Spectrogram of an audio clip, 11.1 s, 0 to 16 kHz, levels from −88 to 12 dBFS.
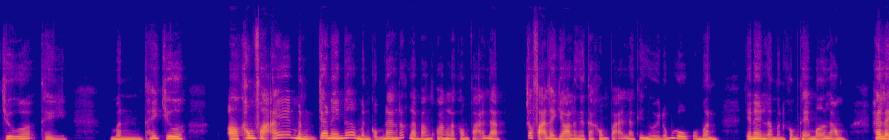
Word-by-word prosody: chưa 220 -1 0
á - - -27
thì 175 -6 -8 0.6
mình 160 -3 -1
thấy 245 +2 -3
chưa. 225 -4 +4 0.5
Ờ, 205 -1 +5
không 265 +5 +3
phải 285 +5 0
mình 230 -8 +4
cho 270 -1 +4
nên 255 0 +5
á 300 - -2
mình 185 -5 +2
cũng 215 +8 -6
đang 230 0 +2
rất 295 +1 -8
là 225 - +2
băn 195 +2 -2
khoăn 215 -1 -1
là 180 - -1
không 205 +3 -4
phải 250 +3 -6
là 190 -7 -1 0.4
có 285 - 0
phải 215 - +2
là 205 - +2
do 205 +3 0
là 195 - +1
người 170 0 -1
ta 200 - -6
không 215 0 -2
phải - - -6
là 200 -4 -4
cái 235 - 0
người 170 -6 +1
đúng 225 +10 -3
gu 225 -3 +1
của 210 - -10
mình, 175 -4 0 0.4
cho 225 - +3
nên 220 -2 +6
là 175 -2 0
mình 165 -1 -2
không 205 +4 -2
thể 205 -3 -2
mở 200 +1 +1
lòng, 170 -8 -1 0.3
hay 240 0 +5
là 200 - +5
210 Hz, 270 wpm, -21 LUFS, 185-235 Hz, 0.6 s, nên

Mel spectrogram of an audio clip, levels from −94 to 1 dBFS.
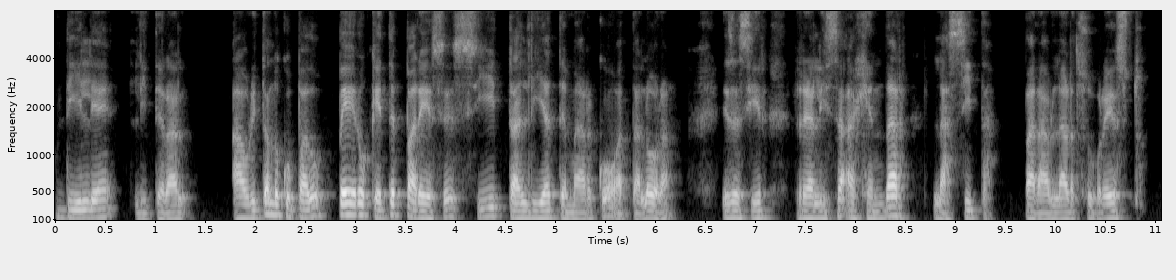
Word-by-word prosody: Dile 120 +1 -1
literal: 95 +1 -4 0.4
"Ahorita 105 +2 +1
ando 150 - +3
ocupado, 410 - 0
pero, 155 -2 +8
¿qué 115 - +1
te 155 +7 +2
parece 115 -2 +1
si 130 +1 -4
tal 110 -5 0
día, 110 +1 0
te 105 - -2
marco 95 0 -2
a - - -4
tal - - -1
hora?", - - 0 0.4
es 110 - -3
decir, 110 0 -2 0.2
realiza, 105 -1 0
agendar 110 +4 +2 0.2
la - - -3
cita 115 -1 -2 0.2
para 100 -2 +1
hablar 100 +2 -1
sobre 105 - -2
esto, 110 0 -4
110 Hz, 145 wpm, -22 LUFS, 105-120 Hz, 0.4 s, pero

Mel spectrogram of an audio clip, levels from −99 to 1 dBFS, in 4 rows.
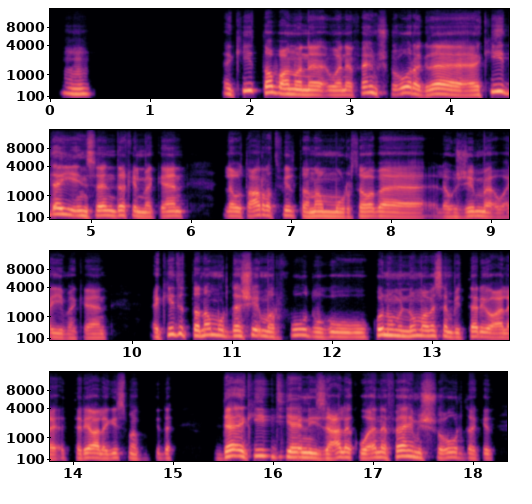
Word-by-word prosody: إمم. 175 -1 -3 1.3
أكيد 285 0 -1
طبعًا، 185 -6 +4
وأنا 150 -2 +3
وأنا 145 0 -2
فاهم 205 +3 -1
شعورك 180 0 0
ده. 150 -5 +4
أكيد 250 - 0
أي 190 -5 +4
إنسان 155 +1 +1
داخِل 155 -2 -1
مكان 140 +3 -2 0.4
لو 140 -1 -1
اتعرَّض 155 +4 -1
فيه 160 - -4
لتنمُّر 135 -3 -1
سواء 140 +2 -1
بقى 125 -2 -2
لو 125 0 -9
gym 140 +4 -2
أو 120 +1 -6
أي 130 -1 -5
مكان، 120 +1 -8 0.5
أكيد 220 - -1
التنمُّر 200 -2 +1
ده 180 0 +1
شيء 190 +2 +1
مرفوض 190 +4 -3
و 140 -2 -5 0.3
وكونهم 195 +7 +3
إن 170 -1 +1
هم 185 - 0
مثلًا 175 -3 -1
بيتّريقوا 140 +2 -1
على 125 -1 0
بيتّريقوا 140 +3 -1
على 135 -2 +1
جسمك 140 -4 -7
وكده، 120 - -10 0.4
ده 195 +11 +5
أكيد 190 -2 -2
يعني 160 -2 +6
يزعّلك 145 +3 +1
وأنا 155 +4 +1
فاهم 195 -1 +3
الشعور 155 +1 -2
ده 135 +1 -6
كده. 135 +1 -9
150 Hz, 160 wpm, -23 LUFS, 135-180 Hz, 1.3 s, يعني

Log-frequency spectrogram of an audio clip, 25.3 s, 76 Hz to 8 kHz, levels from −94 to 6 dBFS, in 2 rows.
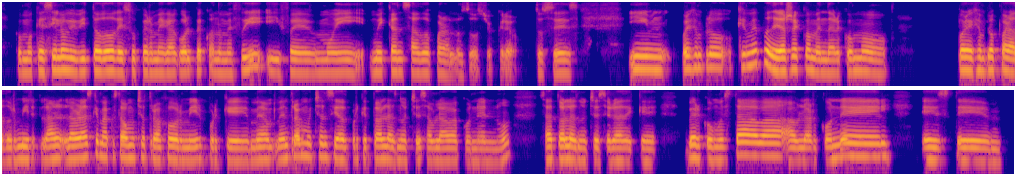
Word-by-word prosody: como 165 -1 -4
que 175 +1 +1
sí 185 +2 0
lo 190 +1 +4
viví 175 -2 +1
todo 180 0 +7
de 170 -1 +4
supermegagolpe 170 0 -1
cuando 165 - -5
me 160 0 -6
fui 185 +8 -2
y 170 -1 -4
fue 160 -1 -1
muy 165 0 -4
muy 165 0 -2
cansado 165 -2 -2
para 155 -2 -6
los 145 0 -10
2 - - -10
yo 455 - -16
creo. - - -9
Entonces, 160 -1 -5 0.6
y, 200 -1 +1 0.2
por - - +4
ejemplo, 215 +1 -1
¿qué 225 - -3
me 250 +3 +2
podrías 185 -10 +7
recomendar 170 -5 -1
como, 170 -3 -2 0.8
por 190 - +7
ejemplo, 185 0 +2
para 180 -3 +3
dormir? 175 +1 -2
La 180 +1 +1
la 180 - +2
verdad 190 +1 +6
es 200 - -2
que 235 - -1
me 205 - 0
ha 195 - -6
costado 200 -1 +1
mucho 190 0 -5
trabajo 175 0 0
dormir, 170 +1 0
porque 160 -1 -2
me 165 +1 -1
da 175 0 +1
me 175 +1 -1
entra 185 - +1
mucha 205 0 -5
ansiedad, 180 -4 +1
porque 175 -1 -6
todas 175 +1 +1
las 170 -2 -1
noches 170 0 -5
hablaba 160 0 -2
con 155 0 -10
él, 155 -1 -8
¿no? 155 - -11
O 225 - -16 0.3
sea, 175 +1 0
todas 180 0 +4
las 170 -2 +4
noches 165 0 -4
era 165 0 0
de 160 -1 -4
que, 155 -1 -6 0.3
ver 195 -1 +2
cómo 175 -2 -1
estaba, 215 +3 +3
hablar 165 0 -2
con 175 +2 -1
él, 210 -1 +1 0.3
este, 165 -2 0
170 Hz, 180 wpm, -19 LUFS, 165-190 Hz, 0.8 s, todo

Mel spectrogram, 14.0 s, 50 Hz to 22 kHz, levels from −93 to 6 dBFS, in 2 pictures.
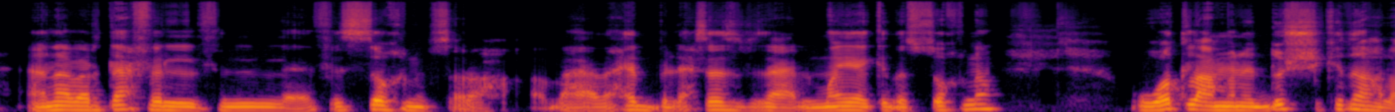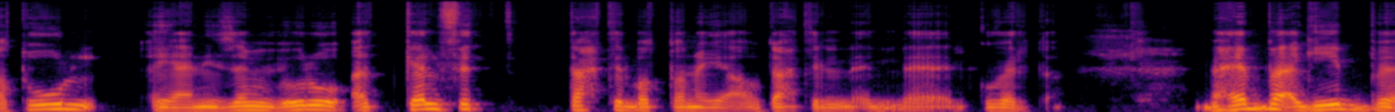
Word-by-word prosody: أنا 135 +3 +3
بارتاح 140 +3 +1
في 145 - -1
ال 130 -3 +2
في - - -8
ال 120 -1 -1
في - - -17
السُخن 135 0 +1
بصراحة، - - -10
ب - - -11
باحب 130 +3 -3
الإحساس 140 -2 -2
بتاع 115 -1 -2
المَيّة 125 +4 +2
كده 125 0 -3
السُخنة، 155 +7 -2 0.7
وأطلع 160 +2 +4
من 130 -1 +4
الدُش 145 +8 +2
كده 160 -1 -1
على 120 -6 -2
طول 160 +1 +1 0.3
يعني 115 +1 +1
زي 130 +4 +1
ما 135 - +4
بيقولوا 140 +3 +4
أتْكَلفِت 160 +7 +1 0.4
تحت 140 +1 -3
البطانية 120 -2 -1
أو - - -7
تحت - - -5
ال - - -4
ال - - -7
الcoverta. 115 -2 -6 0.7
باحب 165 +8 +4
أجيب 155 +2 +4
135 Hz, 155 wpm, -24 LUFS, 125-155 Hz, 0.7 s, وأطلع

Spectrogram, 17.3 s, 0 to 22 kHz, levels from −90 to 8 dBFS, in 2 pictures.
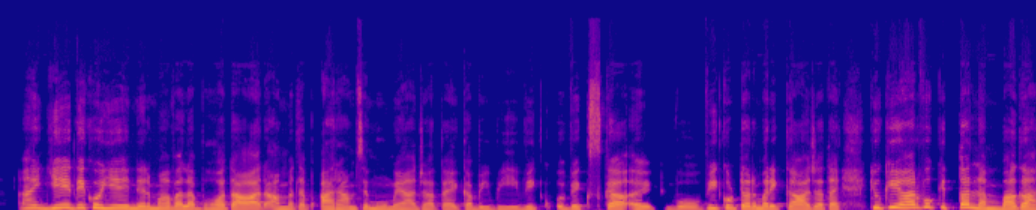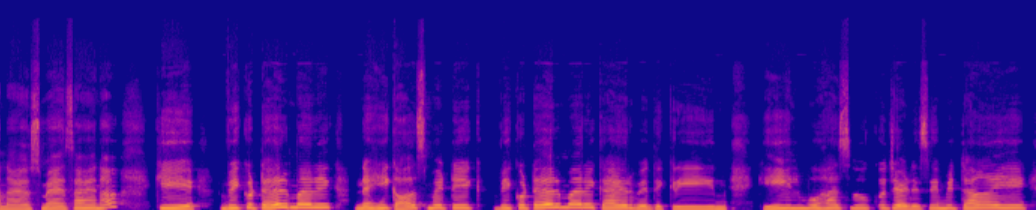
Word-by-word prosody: अ, 280 +3 -3
ये 290 +3 +2
देखो 310 +2 +2
ये 270 -2 +3
निरमा 235 0 +1
वाला 230 0 +2
बहुत 220 0 -3
आरा 185 -1 +3
मतलब 205 0 -5
आराम 210 0 0
से 245 +3 -5
मुँह 215 -2 -3
में 200 - -4
आ 180 0 -2
जाता 185 0 -7
है 175 - -5
कभी-भी 185 0 -6
विक 225 +4 -6 0.2
विक्स 250 +1 -5
का 240 - +5
अ, 220 0 -1 0.3
वो 200 -2 -4
विको 265 +1 +1
टर्मरिक 240 -1 +1
का 235 - +1
आ 210 - +3
जाता 215 +1 -2
है 230 - -6 0.2
क्योंकि 315 +2 +4
यार 320 0 +5
वो 360 +2 0
कितना 330 +1 +3
लंबा 230 -6 +3
गाना 230 -5 +1
है 205 0 -3
उसमें 240 +4 -3
ऐसा 240 +3 -3
है 270 0 +1
ना 330 +9 -1 0.3
कि 260 -4 +3 0.2
विको 285 +5 +2
टर्मरिक 330 +3 +4 0.2
नहीं 255 +2 +2
cosmetic 290 +1 -1
Vicco 265 +4 -1
turmeric 330 -1 +3
Ayurvedic 260 -4 0
cream 220 +1 -2 0.3
कील 265 +7 +1
मुहासे 275 0 -2
को 280 +2 -10
जड़ 265 -3 +1
से 270 +3 -4
मिटाए 290 +2 0
255 Hz, 190 wpm, -23 LUFS, 220-290 Hz, 0.3 s, का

